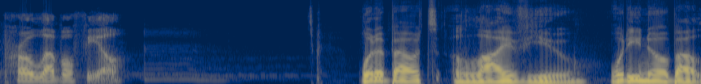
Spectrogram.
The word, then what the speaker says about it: LiveU: What about live view? What do you know about live view? It's spelled LIVEU.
